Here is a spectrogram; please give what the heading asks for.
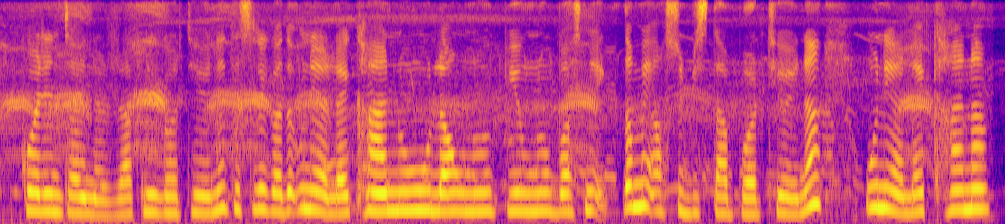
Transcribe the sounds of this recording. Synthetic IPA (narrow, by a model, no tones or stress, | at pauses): kwaɾenʈajinʌɾuɾakʰneɡʌrt̪ʰijoɦʌjnʌt̪esleɡʌrd̪auniʌɾulajkʰanulawnupiwnubʌsnoek̚d̪ʌmʌjʌsubist̪abpʌrt̪ʰjoɦʌjnʌ | uniɦʌɾulajkʰana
